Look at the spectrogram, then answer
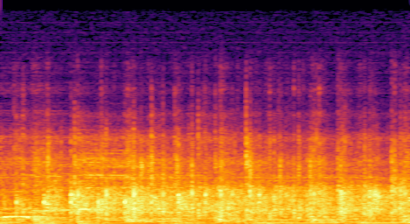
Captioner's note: cheering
